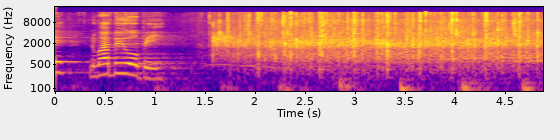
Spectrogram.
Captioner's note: audience applauds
